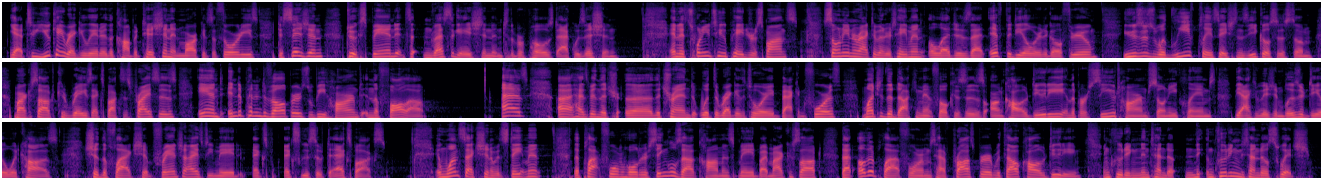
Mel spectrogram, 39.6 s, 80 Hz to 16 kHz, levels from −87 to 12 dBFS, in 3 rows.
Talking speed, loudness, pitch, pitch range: 195 wpm, -28 LUFS, 150 Hz, 125-175 Hz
